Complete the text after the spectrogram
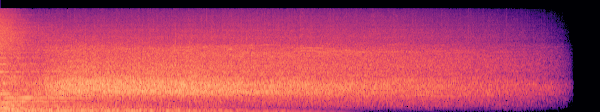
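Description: A large crowd cheers and applauds loudly in a big hall, slowly fading.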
